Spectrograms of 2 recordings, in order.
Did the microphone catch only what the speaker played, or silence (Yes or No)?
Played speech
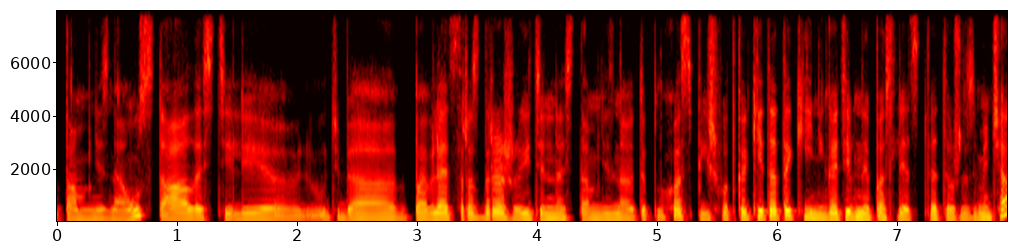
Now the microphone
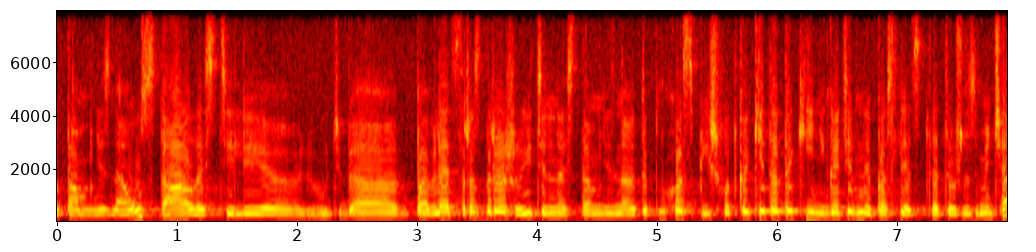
Yes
